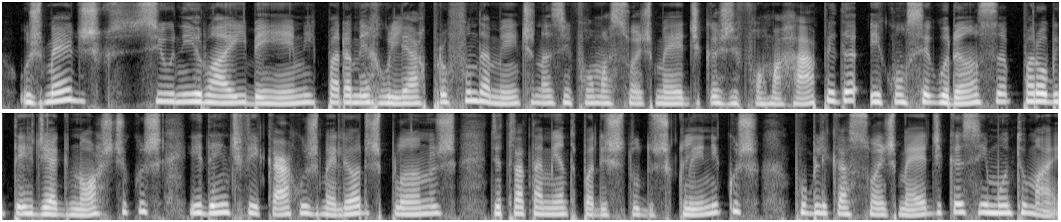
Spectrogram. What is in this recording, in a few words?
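Brazilian Portuguese sample 16 kHz; watson stt; bluemix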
